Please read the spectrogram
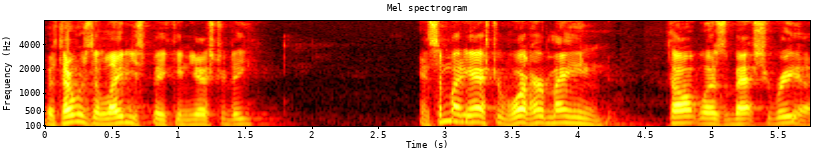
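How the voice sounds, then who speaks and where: A man with a Texan accent, fairly high pitch and ordinary pitch variation. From Texas. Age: 60s. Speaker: public commenter at school board meeting. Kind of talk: public comment speech. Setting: boardroom public meeting.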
